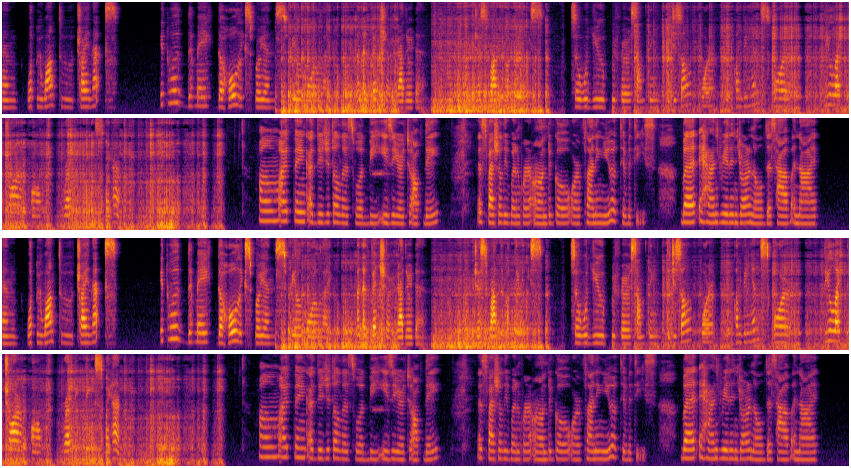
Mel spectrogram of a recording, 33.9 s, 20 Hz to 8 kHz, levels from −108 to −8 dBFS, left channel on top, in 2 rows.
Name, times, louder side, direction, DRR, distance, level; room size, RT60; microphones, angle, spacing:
voice 1, 0.0-2.3 3.3-6.6 7.1-8.5 9.2-10.8 11.4-14.2 14.6-15.8 16.4-17.7 18.2-19.3, right 7 dB, 70° right, 0.5 m, -30 dB
sound 1, 5.5-8.0 8.4-10.9 12.2-21.4, equal, 25° left, 1.2 m, -34 dB
voice 2, 22.1-25.7 26.0-33.2, left 5 dB, 55° left, 0.9 m, -36 dB
3.3 x 3.2 x 3.1 m
head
